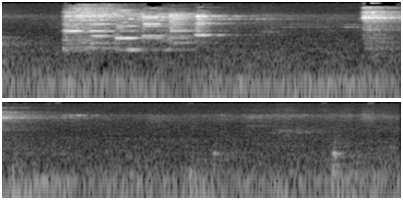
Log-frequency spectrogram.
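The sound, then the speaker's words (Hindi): A mobile phone ringtone among an audience at a spoken discourse chimes in a bright, melodic burst lasting about a second, then sounds again briefly after a pause, fairly loud against a quiet hum. “जरा सा आप सब सेल फोन बंद कीजिए, सबके पास सेल फोन है, बंद करो जरा सा।”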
